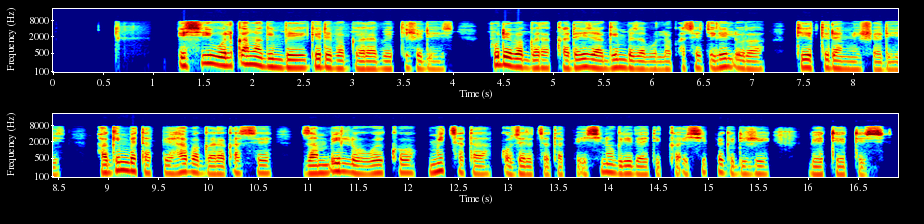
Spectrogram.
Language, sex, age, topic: Gamo, male, 25-35, government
